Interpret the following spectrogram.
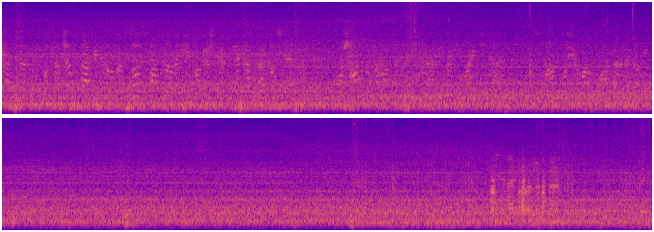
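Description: Steady cockpit noise of an airliner taxiing after landing: engines at taxi power and airflow make a constant hum. Faint voices come and go over it, with a short louder burst near the end.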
